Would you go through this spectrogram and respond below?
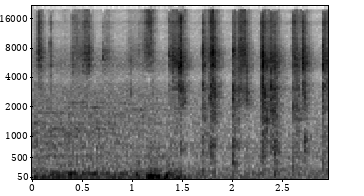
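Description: Tarot cards are shuffled and handled in a steady run of crisp riffling slaps and soft sliding flicks, close and fairly quiet, with no voices.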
